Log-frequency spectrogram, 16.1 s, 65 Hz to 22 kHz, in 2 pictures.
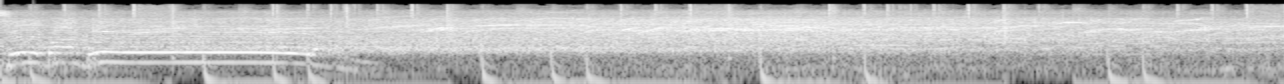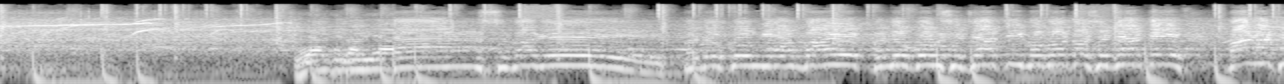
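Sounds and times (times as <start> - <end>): stadium crowd cheering: 0.0 - 16.0
high rising whoops: 0.4 - 9.9.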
